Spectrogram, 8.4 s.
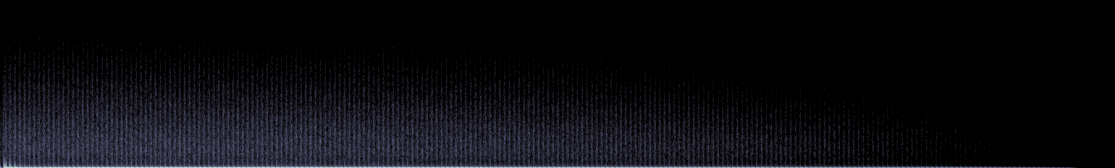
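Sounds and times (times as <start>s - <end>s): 
27.5 Hz sub bass hit: 0.0s - 7.8s.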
